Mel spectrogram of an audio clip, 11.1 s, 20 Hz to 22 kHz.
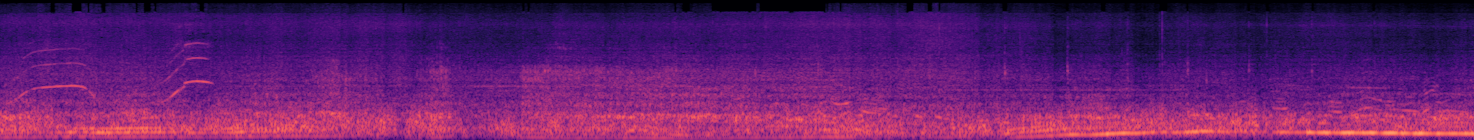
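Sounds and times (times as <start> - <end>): short rising shrill sounds: 0.0 - 1.7
wind on microphone: 0.0 - 5.1.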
